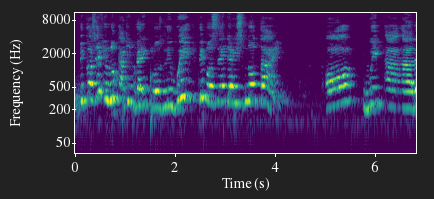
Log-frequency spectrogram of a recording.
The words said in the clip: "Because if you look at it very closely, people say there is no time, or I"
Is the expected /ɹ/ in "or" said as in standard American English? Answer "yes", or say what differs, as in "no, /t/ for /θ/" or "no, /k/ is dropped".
no, /w/ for /ɹ/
